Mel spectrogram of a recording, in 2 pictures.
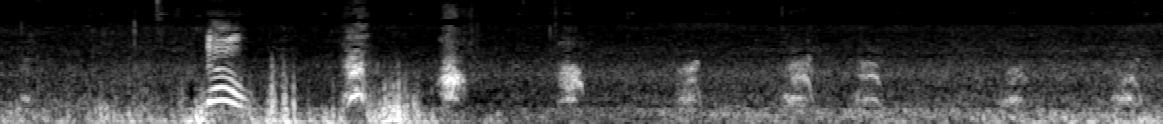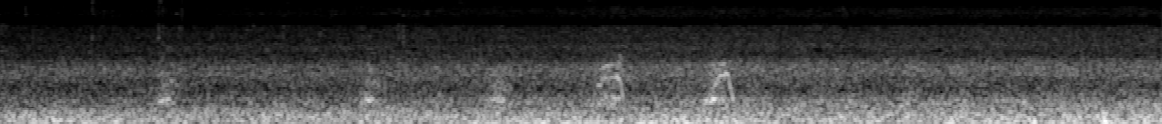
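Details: German Shepherd barking while playing: a few loud barks near the start, then softer barks repeated roughly every half second, over steady surf-like background noise.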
